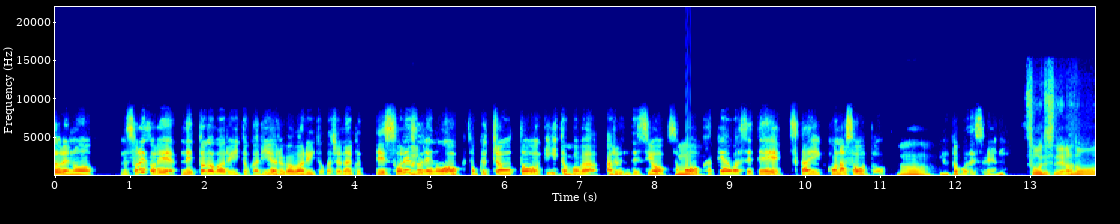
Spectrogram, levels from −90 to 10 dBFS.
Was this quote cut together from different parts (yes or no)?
yes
